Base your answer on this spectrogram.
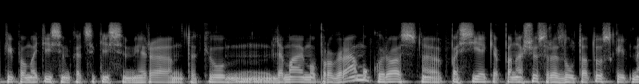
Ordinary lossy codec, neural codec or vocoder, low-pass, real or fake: Opus, 64 kbps; none; 7.2 kHz; real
